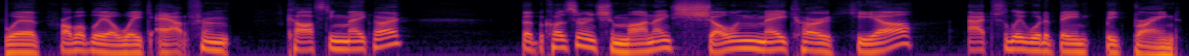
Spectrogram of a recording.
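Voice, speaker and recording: A man's voice: medium pitch, measured pace, dry recording, clean studio sound. Male co-creator on a commentary track. Casual, chatty, informal, sweary, closely recorded with no room sound. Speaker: co-creator giving commentary on own fan series.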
